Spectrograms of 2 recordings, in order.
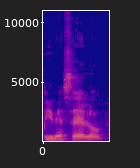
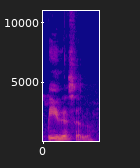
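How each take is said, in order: First: The stress is not on the first syllable. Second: The stress is on the first syllable. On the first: The speaker calls it wrong. "Yo no digo pídeselo" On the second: The speaker calls it right. "Yo digo pídeselo. Entonces llevo la tilde en la i"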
